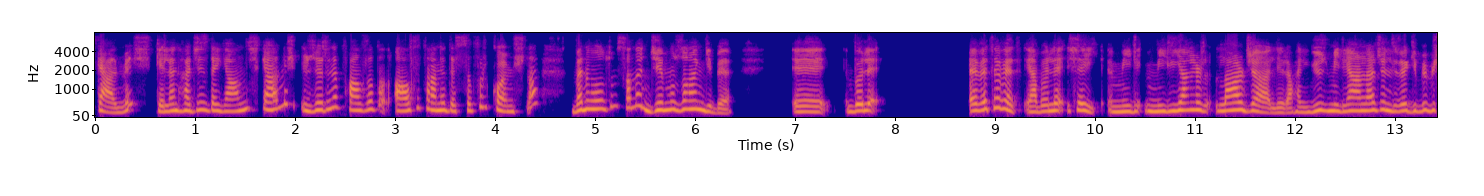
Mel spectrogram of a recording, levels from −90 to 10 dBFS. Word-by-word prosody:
gelmiş. 240 - -3
Gelen 220 +3 +1
haciz 240 +2 -1
de - - +1
yanlış 225 +7 -1
gelmiş. 300 - 0
Üzerine 260 +9 0
fazladan 260 -3 -1
6 230 +9 +1
tane 255 -5 +3
de 225 - -2
0 235 +10 -6
koymuşlar. 240 - -2 0.4
Ben 255 +4 +4
oldum 295 +6 +1
sana 365 +1 -4
Cem 260 +3 +4
Uzan 280 0 +3
gibi, 160 -8 -4 0.6
eee, 195 -1 -2 0.2
böyle, 235 +7 +1 0.9
evet, 255 +8 +1
evet, 290 - +1
ya, 195 0 -1
böyle 240 +5 +1
şey, 225 -5 0
milya 200 +1 0
milyarlarca 230 +1 +3
lira, 170 -1 -4
hani, 185 +1 -4
100 245 +1 +3
milyarlarca 235 +3 +2
lira 230 -2 +1
gibi 225 +2 -2
bir 245 - -1
240 Hz, 155 wpm, -21 LUFS, 215-265 Hz, 0.9 s, Ben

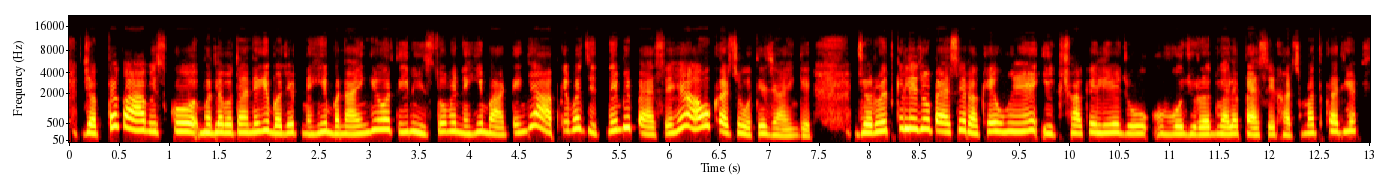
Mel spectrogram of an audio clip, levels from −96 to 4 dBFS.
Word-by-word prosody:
जब 225 -3 +4
तक 400 0 +4
आप 290 -5 +5
इसको 260 +2 0 0.2
मतलब 235 0 +2
होता 230 +1 +1
है 235 - +1
ना 245 - +1
कि 285 - +2
बजट 225 +2 +1
नहीं 200 +6 -2
बनाएँगे 205 +7 -1
और 315 0 +3
3 245 +1 -4
हिस्सों 245 +1 -2
में 260 - -1
नहीं 225 +3 -3
बाँटेंगे, 220 - -2
आपके 285 -6 -1
पास 335 +4 +1
जितने 260 +4 -4
भी 370 +3 +4
पैसे 200 -1 -1
हैं 405 +2 +4
वो 400 +4 +6
ख़र्च 235 -5 0
होते 205 0 -1
जाएँगे। 160 -1 -5 0.5
ज़रूरत 245 +4 +3
के - - 0
लिए 340 0 +7
जो 325 0 +2
पैसे 260 +2 +2
रखे 240 +5 0
हुए 255 0 0
हैं, 265 +3 0
इच्छा 215 0 -3
के 240 - 0
लिए 230 +1 0
जो 205 0 -1
वो 200 0 -2
ज़रूरत 190 0 -1
वाले 195 +1 +2
पैसे 185 -1 0
ख़र्च 170 -3 -6
मत 225 -1 -2
करिए 265 +1 -1
235 Hz, 215 wpm, -22 LUFS, 200-260 Hz, 0.5 s, लिए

